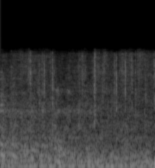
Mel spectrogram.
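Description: Sheets of printed paper rustling as they are leafed through close to a microphone: a run of short, irregular crackles over a low steady hum.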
